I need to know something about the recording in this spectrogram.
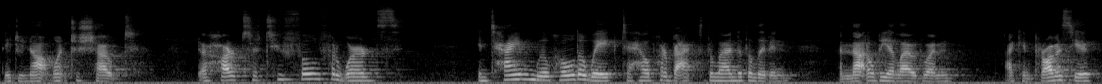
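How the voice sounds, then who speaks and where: Lady doing an old pixie bard guy for storytime, slow n polite, rolls his r's, wistful, echoey room. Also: fairly low pitch, natural voice. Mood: solemn. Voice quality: rolled R's. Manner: clear, slow, polite, formal.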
